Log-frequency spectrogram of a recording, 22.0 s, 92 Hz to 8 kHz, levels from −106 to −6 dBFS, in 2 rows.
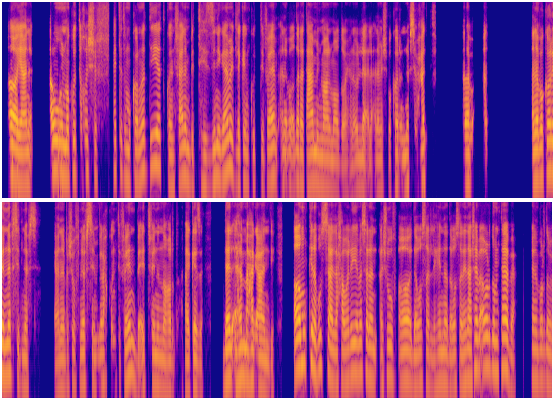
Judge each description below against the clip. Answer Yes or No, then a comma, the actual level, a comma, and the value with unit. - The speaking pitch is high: No, low, 135 Hz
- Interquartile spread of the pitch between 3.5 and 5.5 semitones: Yes, average, 3.9 semitones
